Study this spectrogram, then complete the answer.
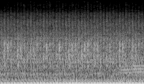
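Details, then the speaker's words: Mitsubishi L300 diesel after timing belt and injection pump timing adjustment for hard starting, white smoke and heavy pull: restarted, it idles with steady even clatter, runs light, no smoke. "Oke, kita coba kita matikan, kita hidupkan lagi, tidak usah dipakai. Ringan, asap juga nggak ada."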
